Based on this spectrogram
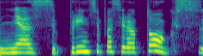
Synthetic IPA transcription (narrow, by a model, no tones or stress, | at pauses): nʲɛspʲɾʲɪnʲt͡ssʲɪpɐsiːɾɐt̪oːks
